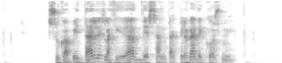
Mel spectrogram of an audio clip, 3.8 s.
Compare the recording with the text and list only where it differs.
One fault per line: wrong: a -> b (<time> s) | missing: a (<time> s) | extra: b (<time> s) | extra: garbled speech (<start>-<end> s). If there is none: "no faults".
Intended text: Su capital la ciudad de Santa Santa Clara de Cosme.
extra: es (1.3 s)
missing: Santa (2.4 s)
